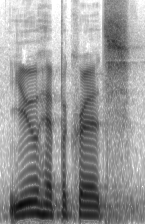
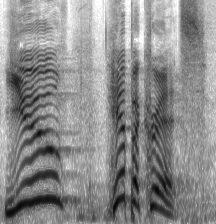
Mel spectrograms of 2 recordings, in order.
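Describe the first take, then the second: First: It is said in a flat monotone. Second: It is said with lively, emotional energy. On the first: The speaker calls it wrong. "if you read it in a monotone voice" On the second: The speaker calls it right. "More like this"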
